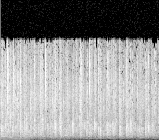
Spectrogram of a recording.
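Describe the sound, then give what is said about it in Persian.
Applause at a gathering, a dense, steady run of clapping throughout, with voices heard over it. “یه دست قشنگ بزن”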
